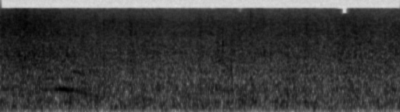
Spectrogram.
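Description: Pool water churning and lapping as a polar bear dives under and swims beneath the surface, a steady wash of water noise.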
